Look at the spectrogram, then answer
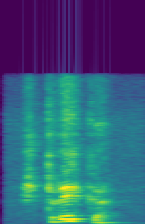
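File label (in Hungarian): "köt", Hungarian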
